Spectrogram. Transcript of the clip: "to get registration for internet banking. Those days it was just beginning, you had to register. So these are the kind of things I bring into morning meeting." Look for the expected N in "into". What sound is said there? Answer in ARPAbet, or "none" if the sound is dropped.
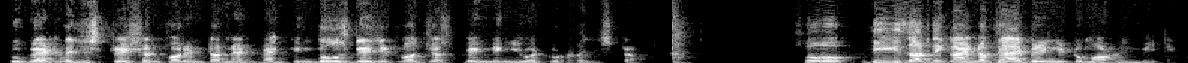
none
